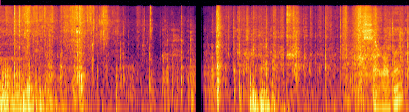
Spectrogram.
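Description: A cardboard trading-card box being torn open by hand, with foil-wrapped card packs rustling and crinkling as they are pulled out. The sound comes in irregular bursts of tearing, scraping and crinkling.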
